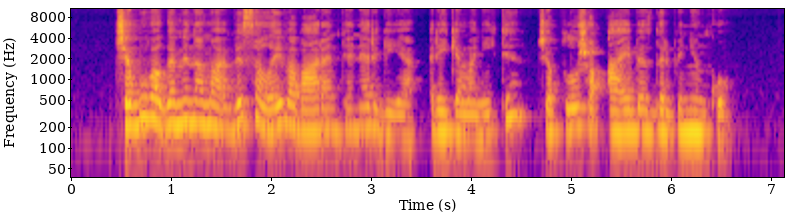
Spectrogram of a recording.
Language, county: Lithuanian, Vilnius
